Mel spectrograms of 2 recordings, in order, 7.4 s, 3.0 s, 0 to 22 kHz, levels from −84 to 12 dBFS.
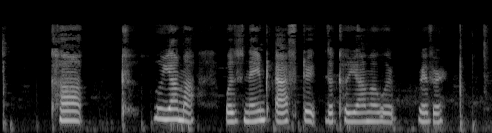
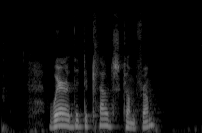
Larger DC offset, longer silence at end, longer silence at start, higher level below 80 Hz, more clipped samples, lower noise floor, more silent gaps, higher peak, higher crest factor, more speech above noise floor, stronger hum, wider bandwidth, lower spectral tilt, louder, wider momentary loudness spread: neither; second, 0.1 s vs 0.7 s; about the same, 0.05 s vs 0.05 s; first, -60 dBFS vs -72 dBFS; neither; second, -67 dBFS vs -80 dBFS; neither; first, -8 dBFS vs -20 dBFS; about the same, 18 dB vs 20 dB; about the same, 43 dB vs 42 dB; neither; second, 11.5 kHz vs 15.5 kHz; second, -4 dB/octave vs -5.5 dB/octave; first, -25 LUFS vs -39 LUFS; about the same, 16 LU vs 15 LU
